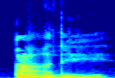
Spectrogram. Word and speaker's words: parler: هنا le R est muet. Donc exemple pour ça, manger, parler, dessiner.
